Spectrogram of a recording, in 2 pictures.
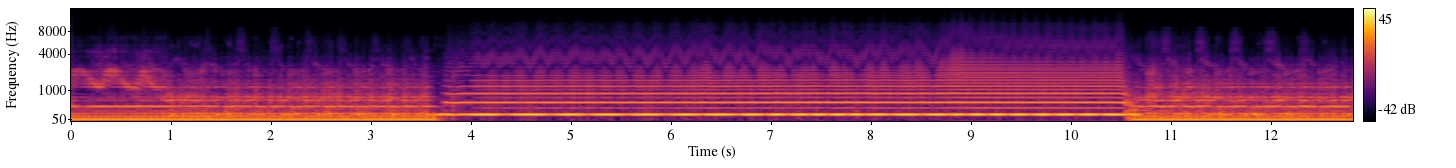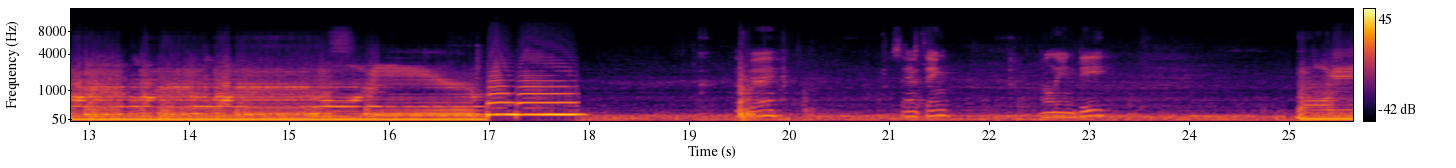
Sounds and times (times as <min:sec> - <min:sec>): Didgeridoo: 0:00.0 - 0:18.1, 0:25.1 - 0:25.6.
